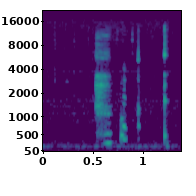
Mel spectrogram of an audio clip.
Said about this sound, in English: has to clear his throat like five times and then he finally looks up.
